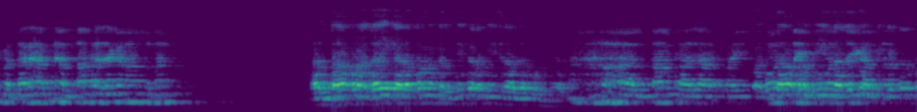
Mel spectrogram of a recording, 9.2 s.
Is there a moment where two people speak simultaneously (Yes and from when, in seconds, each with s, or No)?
Yes, from 7.5 s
